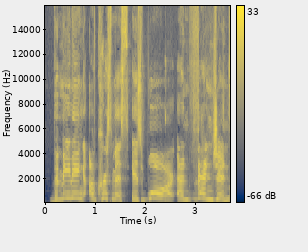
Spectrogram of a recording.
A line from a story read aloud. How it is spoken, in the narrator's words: Is yelling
